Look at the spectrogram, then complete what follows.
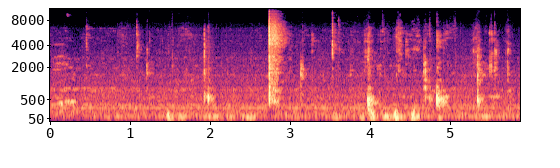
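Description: Hand squeezing and rubbing creamed ghee with water in an aluminium pot, giving irregular wet squelches, drips and small splats, one louder splat near the middle. A faint steady hum lies underneath.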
